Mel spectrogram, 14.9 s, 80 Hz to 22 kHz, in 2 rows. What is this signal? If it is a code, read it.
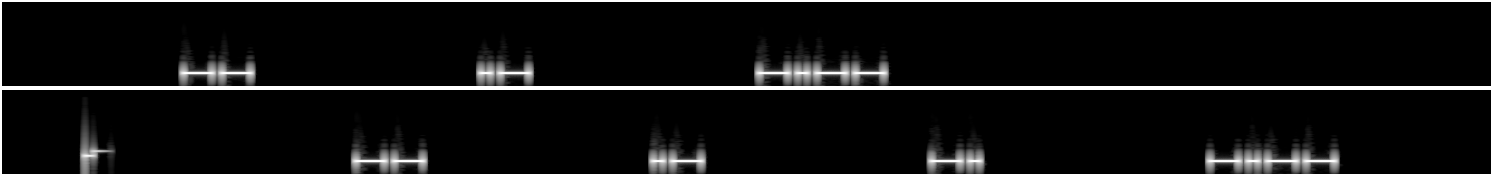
Morse code, heard as a keyed tone, about 25 wpm, spaced as for 7 wpm, 700 Hz. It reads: MAY MANY
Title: 8x Character Spacing - Top 100 Words - 25wpm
